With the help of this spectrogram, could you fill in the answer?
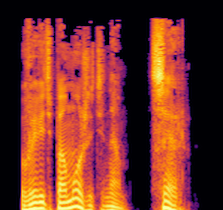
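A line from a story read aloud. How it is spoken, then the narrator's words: Widow's trembling voice. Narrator (Russian): спросила вдова дрожащим голосом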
